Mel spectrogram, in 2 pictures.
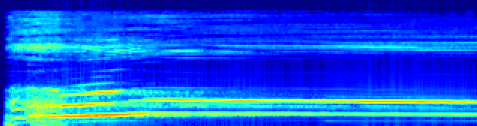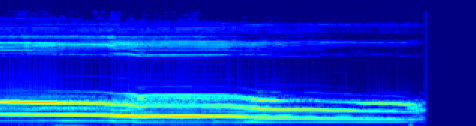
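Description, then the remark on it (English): A single long, eerie werewolf howl rings out loud, holding steady for several seconds before sliding slowly downward in pitch and cutting off, with no talking around it. “Your body thuds to the ground, and the creature takes a piece of your face and releases a horrific howl.”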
